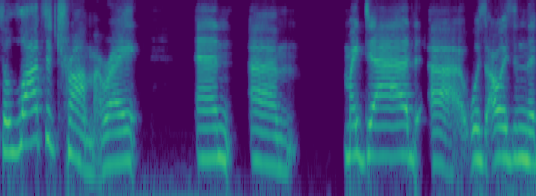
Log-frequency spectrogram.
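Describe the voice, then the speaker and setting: In a very clean recording with a silent background, an ordinary speaking voice moves at a fairly slow pace with ordinary pitch variation. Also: woman. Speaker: comedian, speaker and vocal coach. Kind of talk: interview answer. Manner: lively, talkative.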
